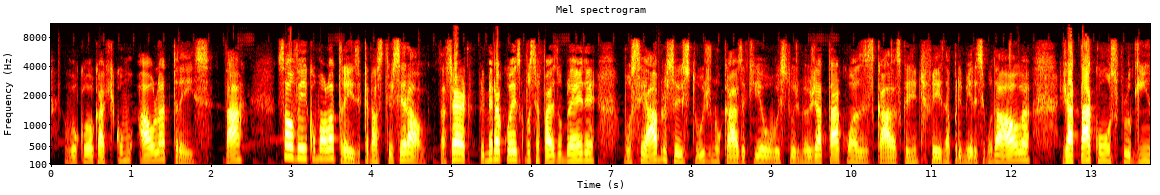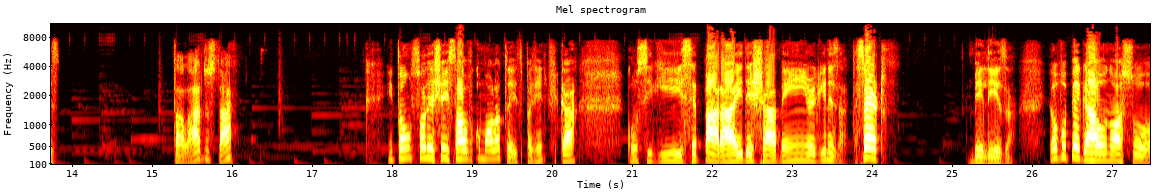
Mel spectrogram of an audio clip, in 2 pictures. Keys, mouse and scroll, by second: 13.1 n, 15.9 n, 26.2-26.6 scroll down 4, 26.6-27.4 scroll up 3.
